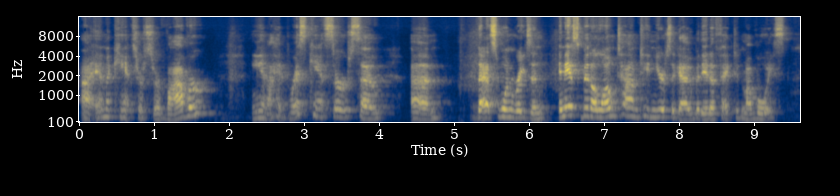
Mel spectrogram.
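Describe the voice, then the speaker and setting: A woman with a Southern US accent and a raspy, hoarse voice that sits a touch high. She talks folksily and explains every step as she cooks in her home kitchen, sounding middle-aged. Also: animated, a little slow, low-quality recording. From American South. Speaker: home cooking show host. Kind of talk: casual cooking demonstration.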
